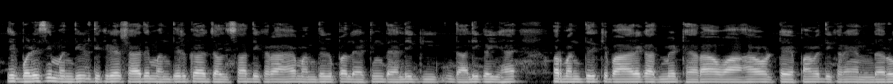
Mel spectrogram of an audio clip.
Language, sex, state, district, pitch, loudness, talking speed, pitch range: Hindi, male, Maharashtra, Washim, 125 Hz, -18 LUFS, 260 wpm, 120-130 Hz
